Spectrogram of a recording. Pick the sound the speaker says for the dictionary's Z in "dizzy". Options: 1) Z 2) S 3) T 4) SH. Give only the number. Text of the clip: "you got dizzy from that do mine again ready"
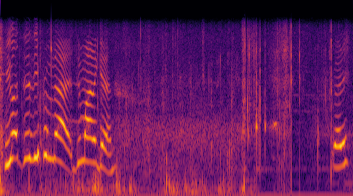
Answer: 1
